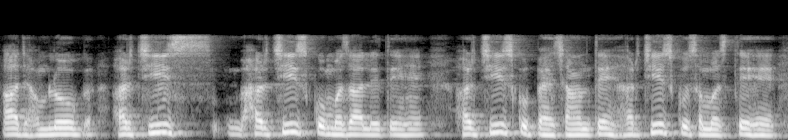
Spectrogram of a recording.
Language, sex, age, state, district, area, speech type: Urdu, male, 30-45, Bihar, Darbhanga, rural, spontaneous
